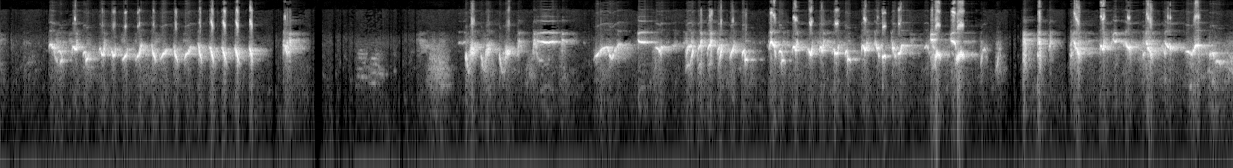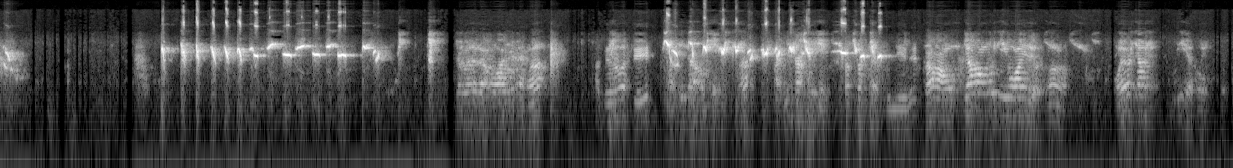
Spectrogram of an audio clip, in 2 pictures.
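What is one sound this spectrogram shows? A small bird sings a fast, chattering song of trills and whistles.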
